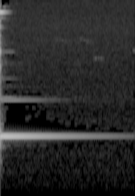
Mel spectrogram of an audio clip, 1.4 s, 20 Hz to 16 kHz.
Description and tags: Recorded on an iPad from a musical box played very slowly to get a single note. Then topped and tailed in Audacity.
Musical-Box, pitch-d6, single-note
